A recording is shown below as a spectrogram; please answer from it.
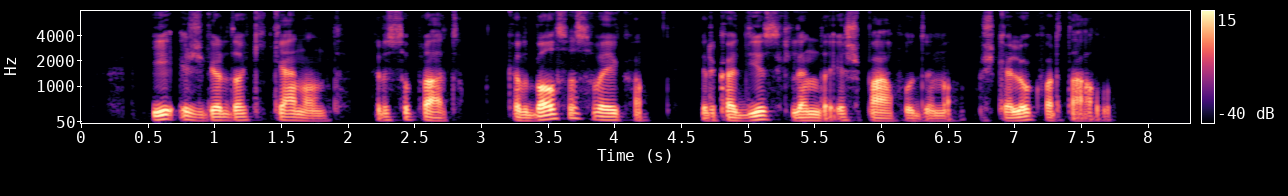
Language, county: Lithuanian, Vilnius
